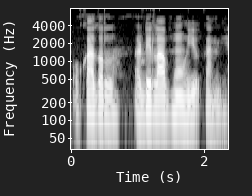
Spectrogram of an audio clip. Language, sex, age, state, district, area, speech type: Santali, male, 18-30, Jharkhand, Pakur, rural, spontaneous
